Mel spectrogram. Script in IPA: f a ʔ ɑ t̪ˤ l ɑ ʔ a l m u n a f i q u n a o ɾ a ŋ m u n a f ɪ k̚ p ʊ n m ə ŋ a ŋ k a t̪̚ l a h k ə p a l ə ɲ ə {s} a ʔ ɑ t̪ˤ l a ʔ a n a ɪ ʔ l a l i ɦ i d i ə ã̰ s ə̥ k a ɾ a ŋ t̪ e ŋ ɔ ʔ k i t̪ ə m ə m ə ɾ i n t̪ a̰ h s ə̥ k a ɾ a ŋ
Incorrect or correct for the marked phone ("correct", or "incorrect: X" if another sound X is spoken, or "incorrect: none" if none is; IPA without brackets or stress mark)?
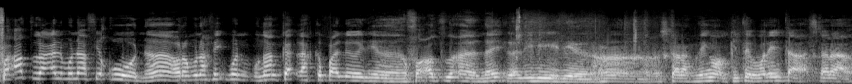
incorrect: f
